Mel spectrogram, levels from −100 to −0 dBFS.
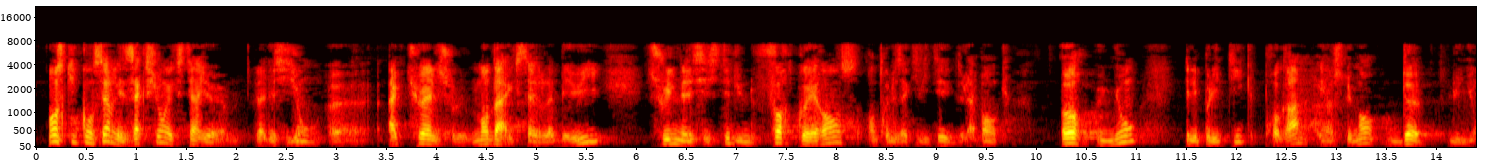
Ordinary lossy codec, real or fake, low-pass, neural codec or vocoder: none; fake; 7.2 kHz; vocoder, 22.05 kHz, 80 mel bands, WaveNeXt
